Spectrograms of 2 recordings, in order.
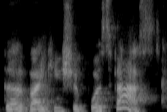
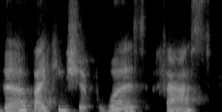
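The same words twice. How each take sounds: First: Said in the usual way. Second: The Viking ship was fast, slow and word by word; slow sounding-out read. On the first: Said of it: "and adult writing is". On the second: Shown as a demonstration. Teacher reading the child's kid writing back, slowly. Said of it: "Your kid writing".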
